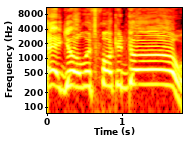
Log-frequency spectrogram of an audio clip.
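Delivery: mock yelling. Mocking people who use a phrase the speaker hates, do a mock yell. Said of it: "stop yelling".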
